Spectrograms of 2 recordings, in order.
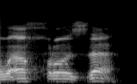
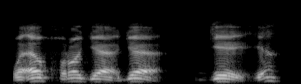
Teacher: Nah, di sini jim, jangan jadi zai. Jangan wa akhraza, keliru.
